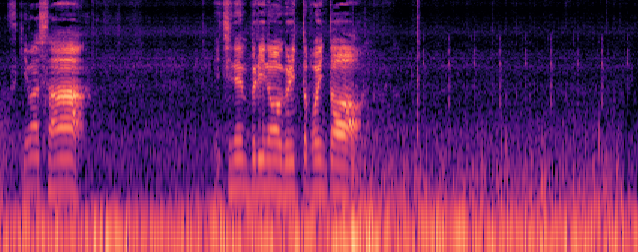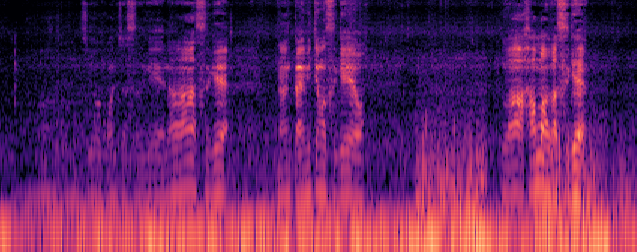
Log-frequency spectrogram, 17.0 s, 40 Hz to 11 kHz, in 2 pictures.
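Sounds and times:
engine and road rumble: 0.0 - 17.0.

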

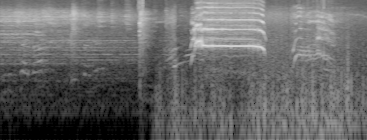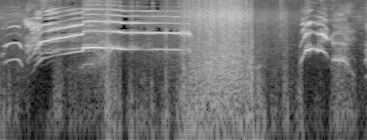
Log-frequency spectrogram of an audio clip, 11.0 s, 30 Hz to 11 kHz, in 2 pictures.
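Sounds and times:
wind buffeting microphone: 2.3 - 11.0
women screaming: 2.6 - 8.4, 10.0 - 10.9.

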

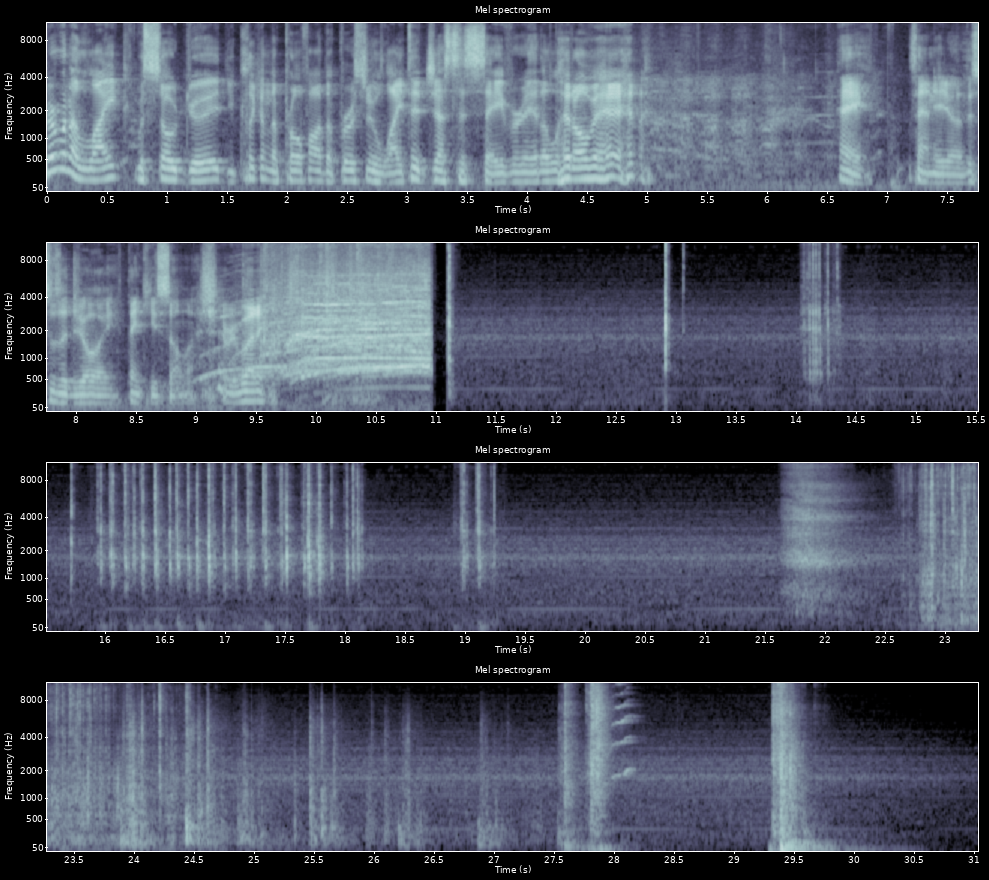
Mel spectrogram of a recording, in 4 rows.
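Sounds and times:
faint steady hum: 0.0 - 31.0
typing on computer keyboard: 15.7 - 18.2, 18.9 - 19.3.

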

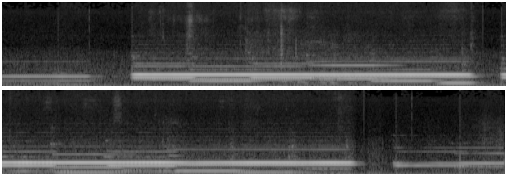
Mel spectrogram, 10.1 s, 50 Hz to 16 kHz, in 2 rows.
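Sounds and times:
organ chord: 0.0 - 10.0.

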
